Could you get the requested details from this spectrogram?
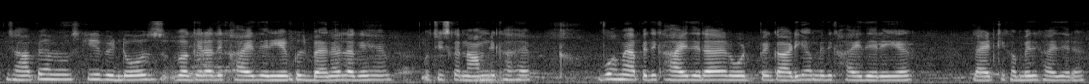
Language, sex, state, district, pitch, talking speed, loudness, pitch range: Hindi, female, Chhattisgarh, Raigarh, 205 Hz, 235 wpm, -16 LUFS, 200-215 Hz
